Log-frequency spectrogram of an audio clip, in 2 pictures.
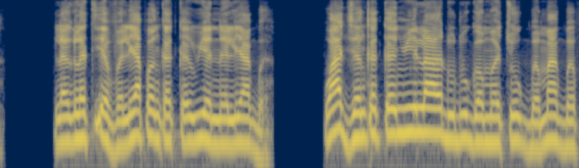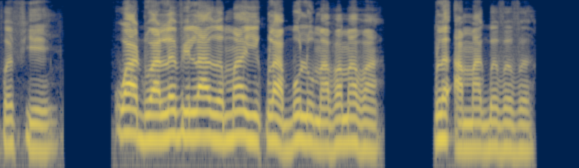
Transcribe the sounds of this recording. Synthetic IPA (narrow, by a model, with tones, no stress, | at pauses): lɛ˨ɣlɛ˨t̪i˦ɛ˨vɛ˨li˦a˦ɸɛ˦ŋ̩˦kɛ˦kɛ˦wi˦ɛ˨nɛ̃˨li˦a˦ɡ͡bɛ̰˨ | wo˦a˦d͡ʒɛ˨ŋ̩˦kɛ˦kɛ˦ɲũ˦i˦la˦ɖu˨ɖu˦ɡɔ˨mɛ̃˨t͡ʃo˦ɡ͡bɛ˨mã˦ɡ͡bɛ˨ɸɛ˦fi˨e˨ | wo˦a˨ɖu˨a˨lɛ˦vi˦la˦ɣɛ˨mã˦ji˦k͡pla˨bo˦lo˨mã˨vã˦mã˦vã˦ | k͡plɛ˦ʔa˨mã˨ɡ͡bɛ˨vɛ˨vɛ˦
